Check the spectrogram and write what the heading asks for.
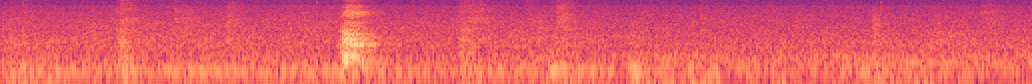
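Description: A dog barks once, sharply, about two seconds in, over a steady low mechanical hum, with a few faint clicks around it.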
